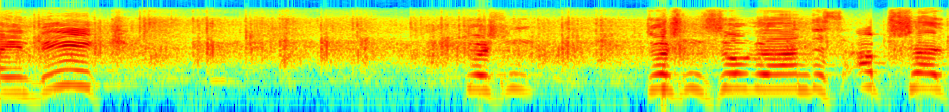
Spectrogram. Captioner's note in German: Beifall bei der SPD und der LINKEN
